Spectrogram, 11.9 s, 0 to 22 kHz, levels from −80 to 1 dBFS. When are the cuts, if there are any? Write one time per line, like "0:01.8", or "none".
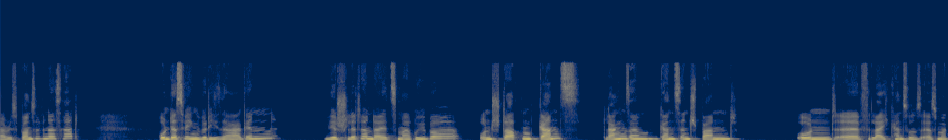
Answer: none

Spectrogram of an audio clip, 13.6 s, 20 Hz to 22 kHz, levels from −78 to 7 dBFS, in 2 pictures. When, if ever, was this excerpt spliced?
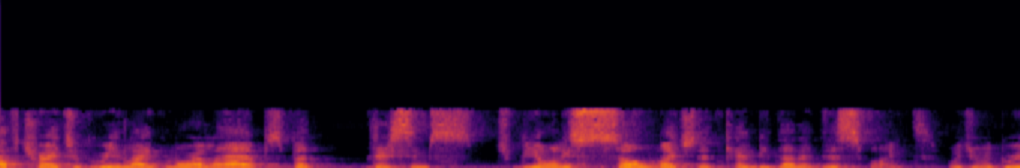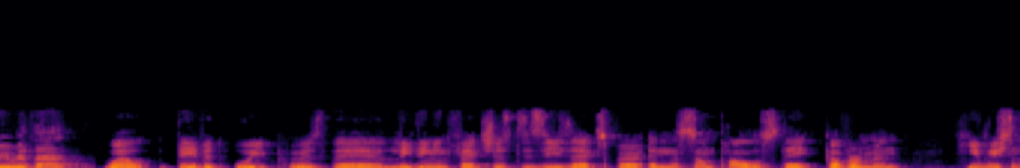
none

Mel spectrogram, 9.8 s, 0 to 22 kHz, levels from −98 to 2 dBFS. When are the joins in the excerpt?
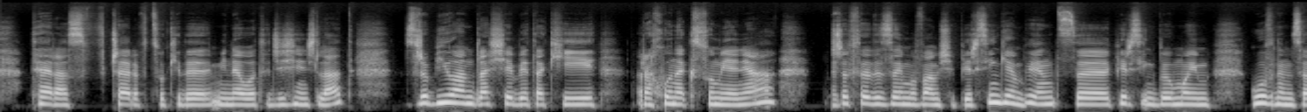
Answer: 0:03.0
0:06.2
0:07.7

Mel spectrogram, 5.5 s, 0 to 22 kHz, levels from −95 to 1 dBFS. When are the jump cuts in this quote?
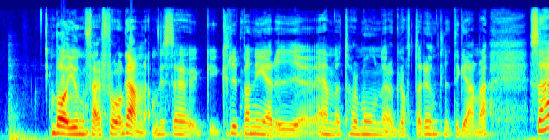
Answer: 0:01.5

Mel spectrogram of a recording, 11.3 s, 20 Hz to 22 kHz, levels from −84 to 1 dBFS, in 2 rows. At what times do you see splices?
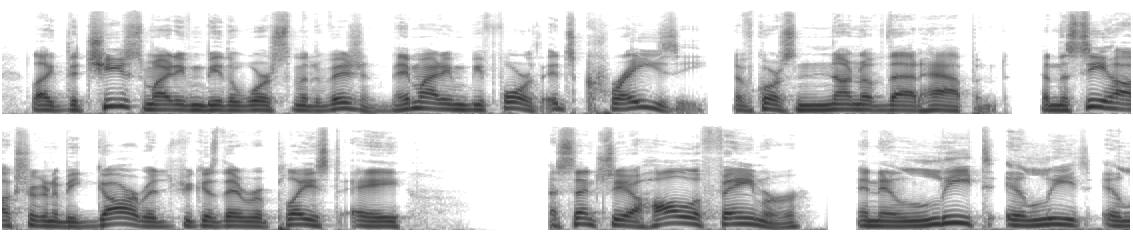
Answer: none

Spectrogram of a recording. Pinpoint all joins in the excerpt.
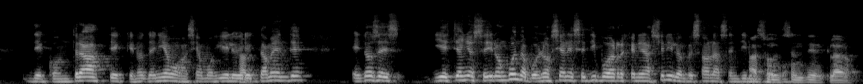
none

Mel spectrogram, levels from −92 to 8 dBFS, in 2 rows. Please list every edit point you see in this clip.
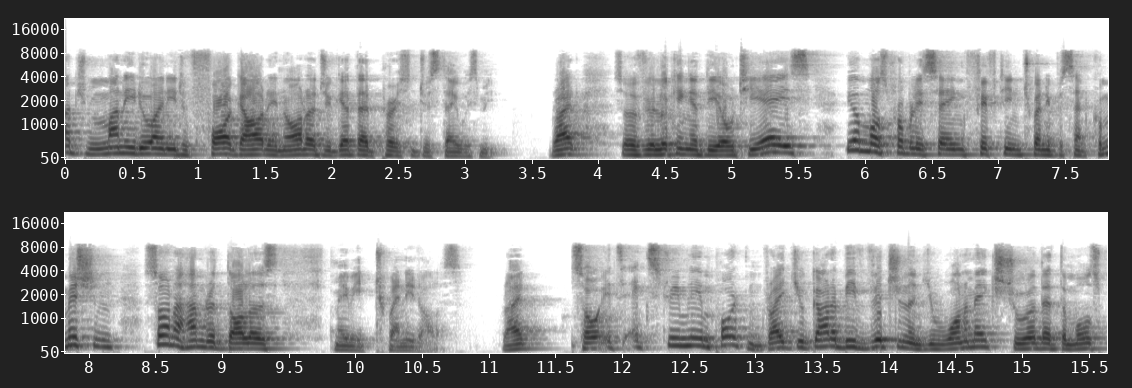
0:09.8
0:11.6

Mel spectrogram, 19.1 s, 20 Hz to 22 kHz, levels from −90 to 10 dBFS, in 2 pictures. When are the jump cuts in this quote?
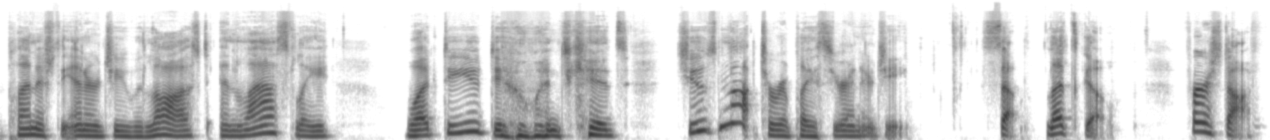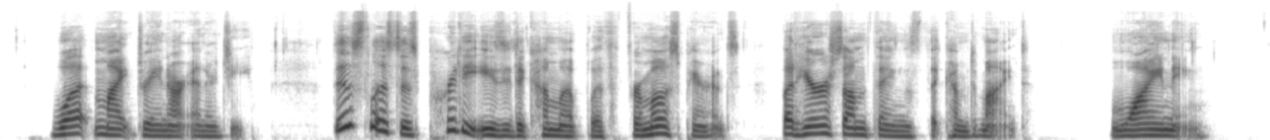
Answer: none

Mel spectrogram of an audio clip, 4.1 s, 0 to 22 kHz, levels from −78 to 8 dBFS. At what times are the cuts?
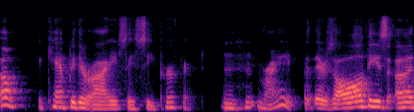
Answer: none

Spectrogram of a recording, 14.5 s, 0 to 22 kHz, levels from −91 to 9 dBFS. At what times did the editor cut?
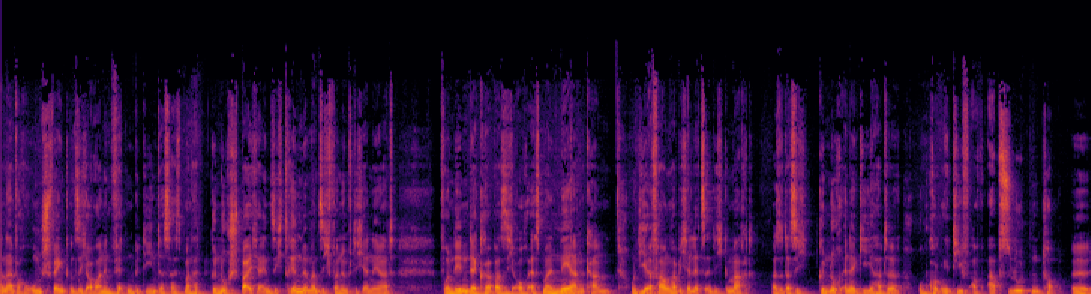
none

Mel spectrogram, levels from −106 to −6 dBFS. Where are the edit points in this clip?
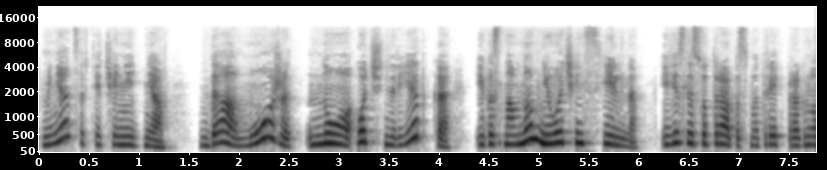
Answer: none

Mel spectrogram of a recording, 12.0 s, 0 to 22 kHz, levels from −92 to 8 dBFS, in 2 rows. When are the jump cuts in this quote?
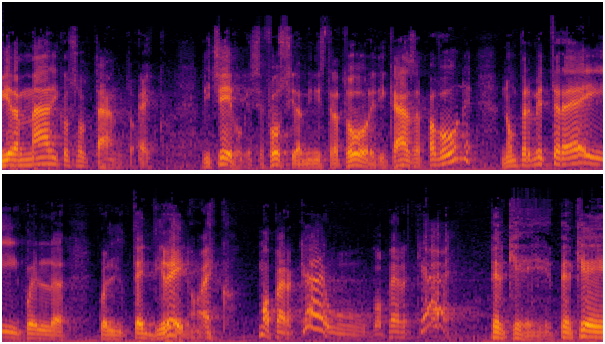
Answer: none

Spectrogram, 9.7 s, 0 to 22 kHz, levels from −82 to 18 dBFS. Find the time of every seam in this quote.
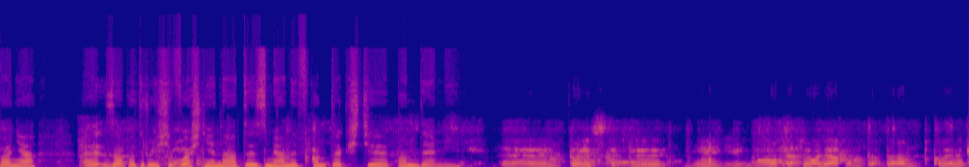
0:04.9
0:08.4

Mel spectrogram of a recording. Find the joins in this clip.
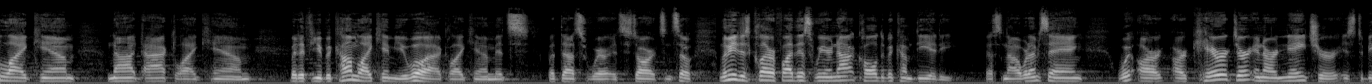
0:01.4

